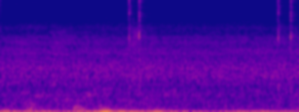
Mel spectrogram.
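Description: Mouse clicks while drawing a curtain wall in Revit, two pairs of quick, crisp clicks spaced apart over a steady background hum.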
